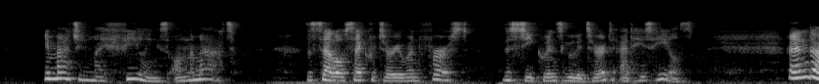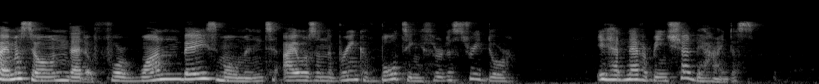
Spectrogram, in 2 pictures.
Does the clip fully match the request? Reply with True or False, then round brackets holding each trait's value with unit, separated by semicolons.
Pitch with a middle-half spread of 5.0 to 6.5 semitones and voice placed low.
False (5.4 semitones; 185 Hz)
